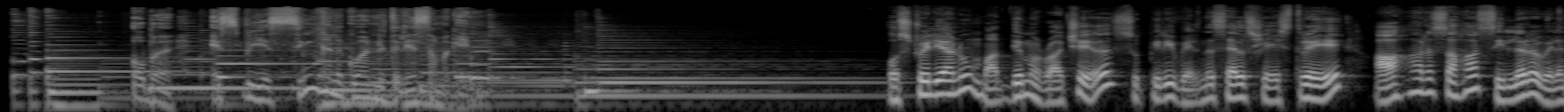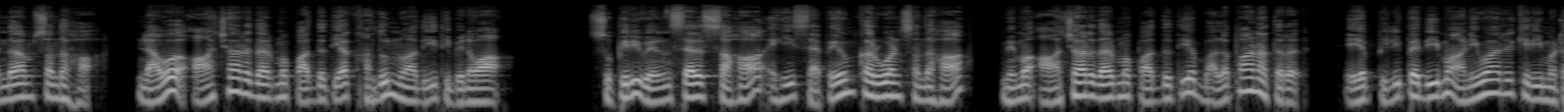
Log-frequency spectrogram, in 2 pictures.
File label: sinhala explainer grocery code; sbs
